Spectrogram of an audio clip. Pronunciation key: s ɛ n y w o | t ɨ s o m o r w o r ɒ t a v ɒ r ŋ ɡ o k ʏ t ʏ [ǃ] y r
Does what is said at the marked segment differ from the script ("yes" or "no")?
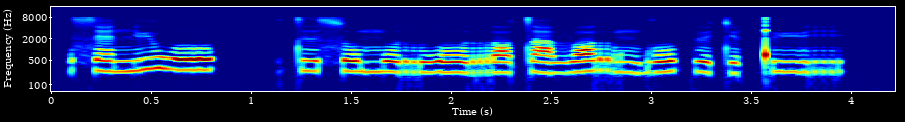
no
